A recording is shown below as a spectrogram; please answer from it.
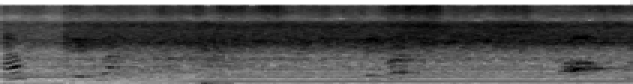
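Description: A steady mechanical hum made of several fixed tones, with a single low thump about a second and a half in.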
